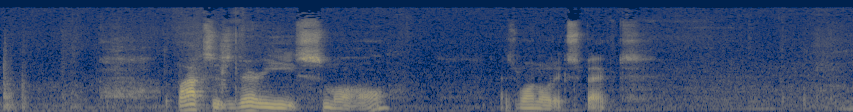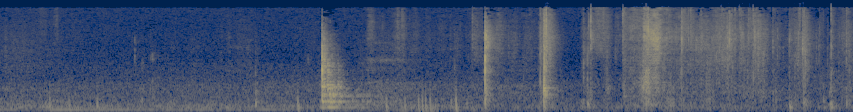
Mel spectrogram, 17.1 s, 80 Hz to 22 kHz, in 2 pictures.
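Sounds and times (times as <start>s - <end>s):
cardboard and plastic rustling: 12.4s - 17.0s.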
